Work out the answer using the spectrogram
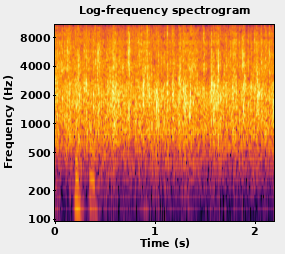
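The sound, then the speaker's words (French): Audience applause for the love of God at a Christian gathering: a dense, even clatter of many hands, with a brief voice near the start. “on va applaudir l'amour de Dieu ensemble. Deux, trois fois, je vous coupe.”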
